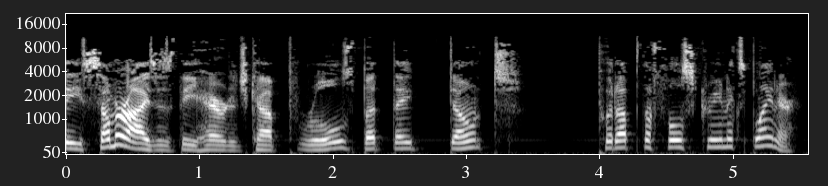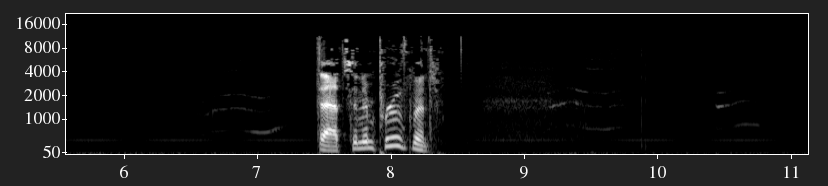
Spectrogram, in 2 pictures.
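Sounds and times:
speech: 0.0s - 3.4s, 4.0s - 5.6s, 7.4s - 8.4s
steady low hum: 0.0s - 11.1s
cat meowing in drawn-out wavering cries: 6.6s - 7.2s, 9.2s - 10.8s.

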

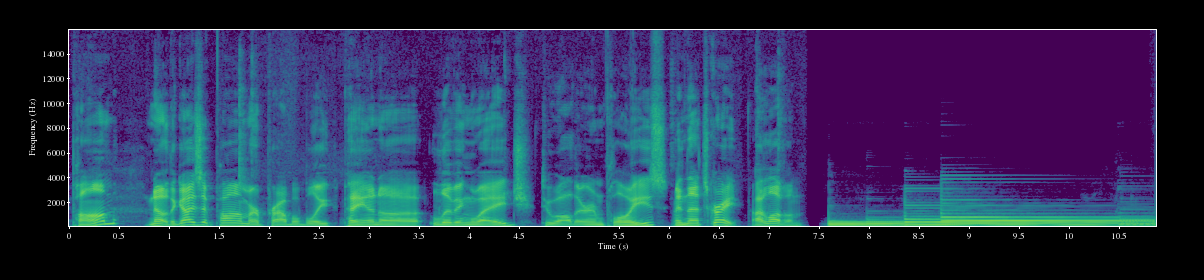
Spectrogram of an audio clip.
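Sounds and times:
speech: 0.1s - 7.8s
Teisco electric guitar with four pickups playing chords with reverb: 7.6s - 10.8s.

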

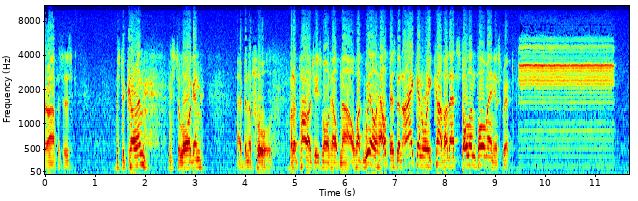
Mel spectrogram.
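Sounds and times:
speech: 0.2s - 0.8s, 1.4s - 10.6s
electric school class buzzer droning: 9.5s - 11.5s.

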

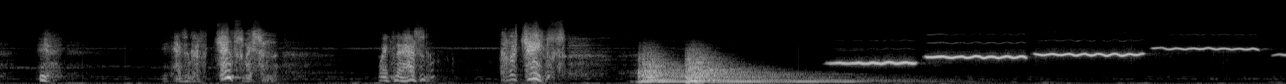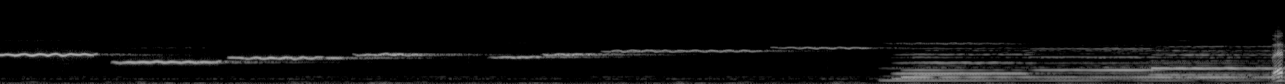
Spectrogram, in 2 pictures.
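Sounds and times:
speech: 0.4s - 0.6s, 2.4s - 2.9s, 3.8s - 4.4s, 5.0s - 6.6s
thud: 6.4s - 9.0s
instrumental music: 6.4s - 9.3s, 21.7s - 25.7s
lone whistled melody: 8.0s - 25.7s.

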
